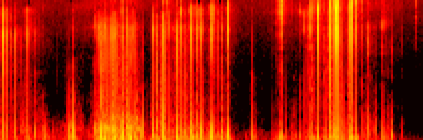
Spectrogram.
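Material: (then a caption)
Plastic. A red plastic flying disc toy stands upright while long nails scratch along its rim and bumps. The result is a run of dry, rapid scratching and ticking strokes with low hollow thumps underneath. Two dense bursts are separated by a brief pause before the sound trails off.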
